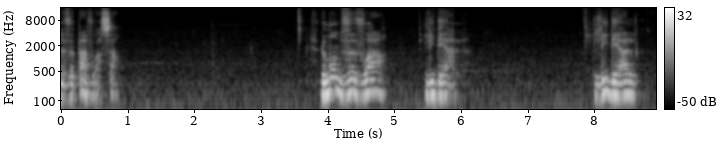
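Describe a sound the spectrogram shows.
An elderly man speaks calmly and slowly, close by, with pauses between phrases.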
